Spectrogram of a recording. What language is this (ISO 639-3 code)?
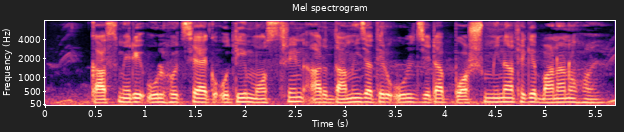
ben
